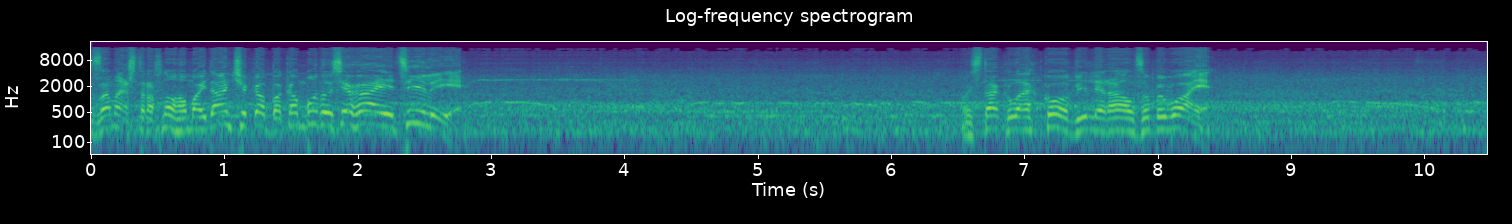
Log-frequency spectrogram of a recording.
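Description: A large crowd cheers in a stadium.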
